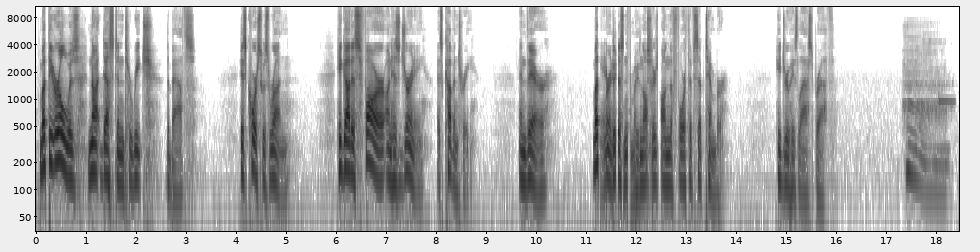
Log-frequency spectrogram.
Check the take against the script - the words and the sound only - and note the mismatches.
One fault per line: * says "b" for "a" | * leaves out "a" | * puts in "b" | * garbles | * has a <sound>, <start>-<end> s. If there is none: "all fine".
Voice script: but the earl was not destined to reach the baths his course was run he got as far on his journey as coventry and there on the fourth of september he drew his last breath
* garbles
* has a sigh, 17.3-18.4 s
